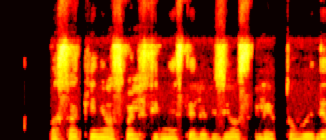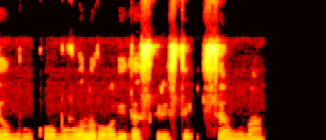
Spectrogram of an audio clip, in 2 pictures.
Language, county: Lithuanian, Panevėžys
